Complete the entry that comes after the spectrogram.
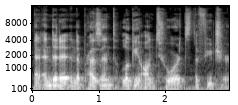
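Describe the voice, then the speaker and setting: With music in the background, a man with a non-native accent speaks at a moderate pace. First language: not English. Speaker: student vlogger. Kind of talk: tutorial. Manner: casual.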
